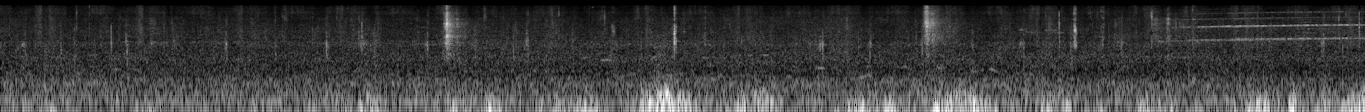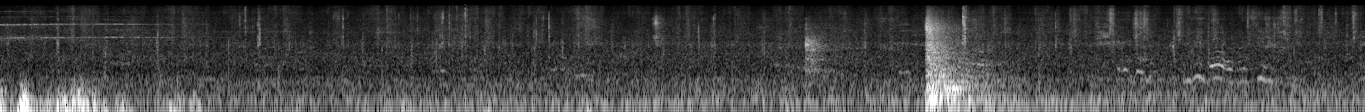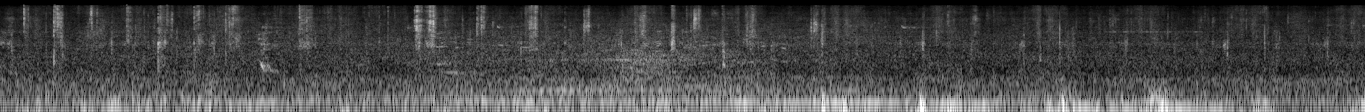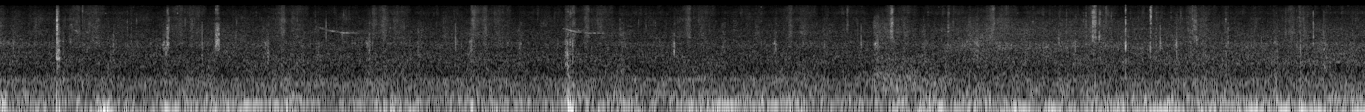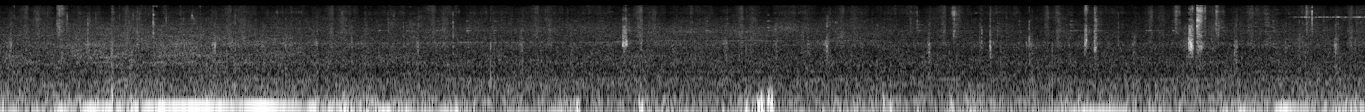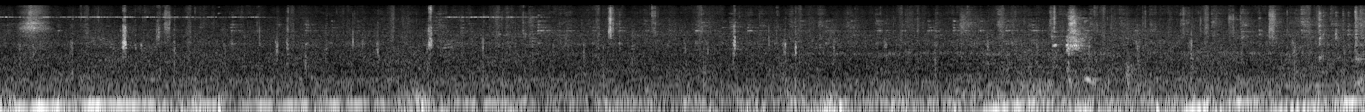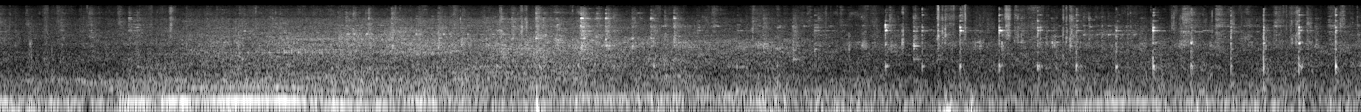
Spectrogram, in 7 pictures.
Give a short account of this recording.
Walking from Veteran Ave. to UCLAs Schoenberg Music Building.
